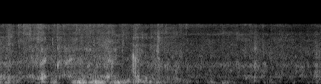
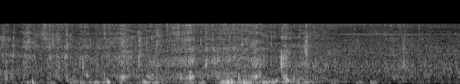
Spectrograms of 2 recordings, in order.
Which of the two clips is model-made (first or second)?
first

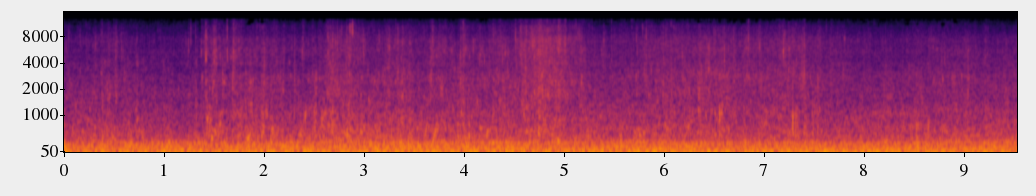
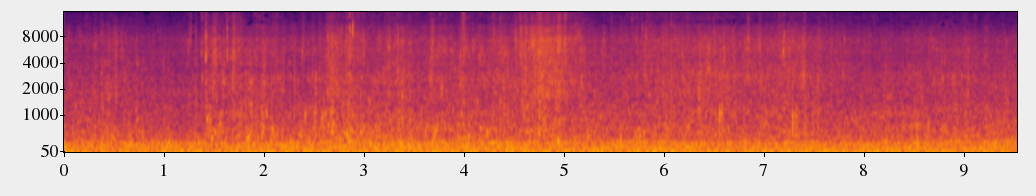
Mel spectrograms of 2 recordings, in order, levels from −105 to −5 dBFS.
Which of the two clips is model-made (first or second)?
first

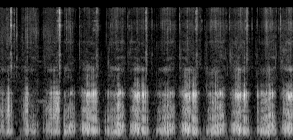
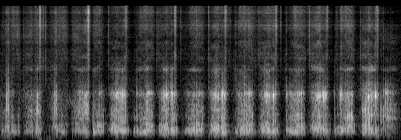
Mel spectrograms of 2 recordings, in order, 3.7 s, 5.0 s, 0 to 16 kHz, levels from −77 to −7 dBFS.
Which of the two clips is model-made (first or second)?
second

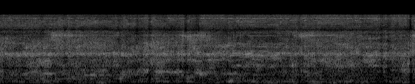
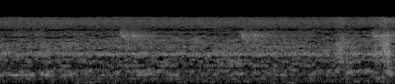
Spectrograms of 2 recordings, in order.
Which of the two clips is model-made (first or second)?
first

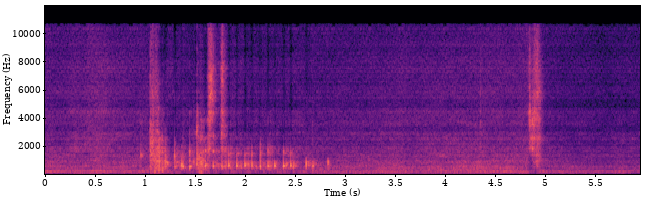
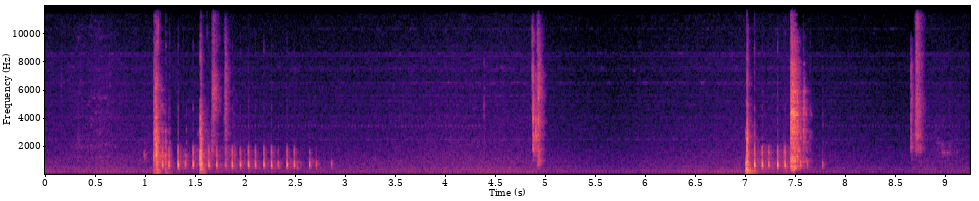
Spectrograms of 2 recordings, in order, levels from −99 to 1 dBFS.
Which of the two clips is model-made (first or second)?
first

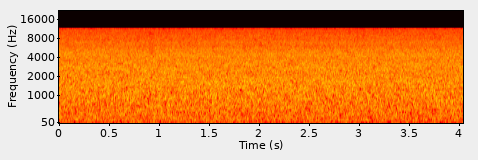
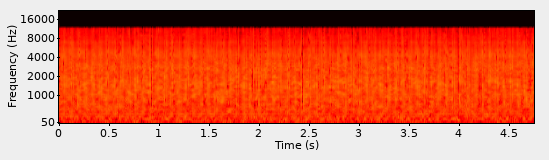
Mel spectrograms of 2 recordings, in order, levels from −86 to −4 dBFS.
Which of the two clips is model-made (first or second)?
second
